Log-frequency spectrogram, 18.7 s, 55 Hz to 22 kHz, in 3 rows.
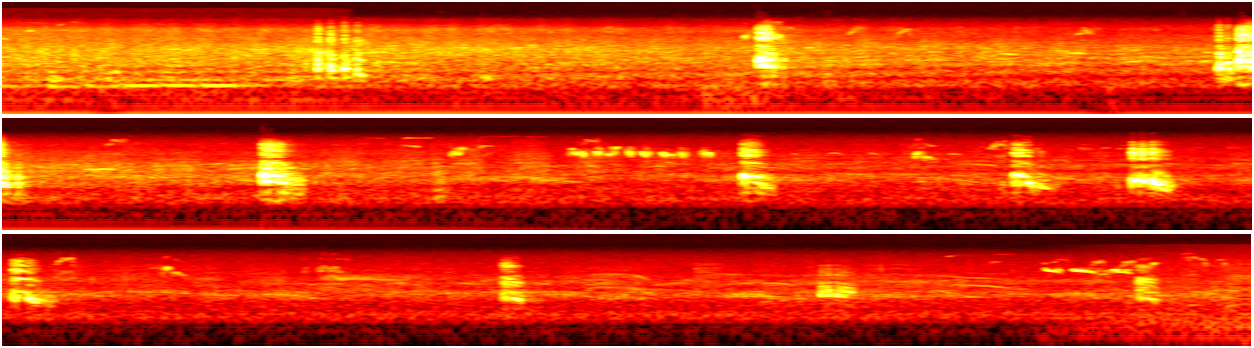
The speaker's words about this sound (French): Et donc ça m'a conduit euh, à l'âge de 20 ans à acheter euh, ma première parabole pour pouvoir enregistrer euh, le, le chant des oiseaux et, euh, et d'autres, euh, le son d'autres animaux.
